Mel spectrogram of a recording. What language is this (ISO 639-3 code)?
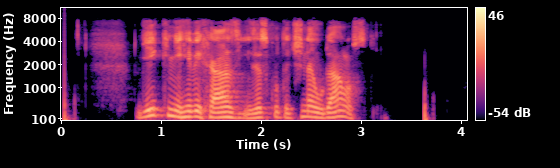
ces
